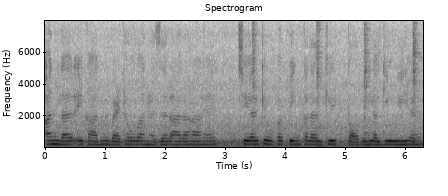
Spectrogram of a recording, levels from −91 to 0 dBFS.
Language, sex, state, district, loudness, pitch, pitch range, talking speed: Hindi, female, Chhattisgarh, Raipur, -15 LUFS, 210 Hz, 200-215 Hz, 190 wpm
